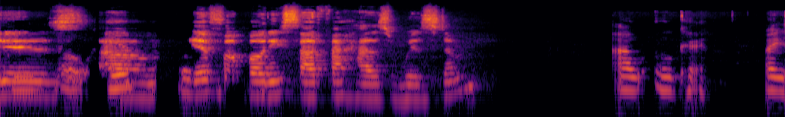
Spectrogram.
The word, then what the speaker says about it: bodhisattva: if a bodhisattva has wisdom.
